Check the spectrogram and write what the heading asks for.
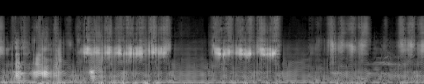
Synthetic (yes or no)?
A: yes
